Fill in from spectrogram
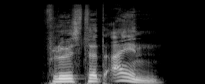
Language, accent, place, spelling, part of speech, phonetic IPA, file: German, Germany, Berlin, flößtet ein, verb, [ˌfløːstət ˈaɪ̯n], De-flößtet ein.ogg
- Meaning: inflection of einflößen: 1. second-person plural preterite 2. second-person plural subjunctive II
